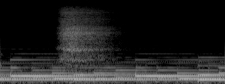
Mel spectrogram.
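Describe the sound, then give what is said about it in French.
A single audible exhale during a guided breathing exercise, an airy whoosh lasting under a second, rises over a steady, sustained musical drone, with no talking. “Prends le temps d'une respiration.”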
